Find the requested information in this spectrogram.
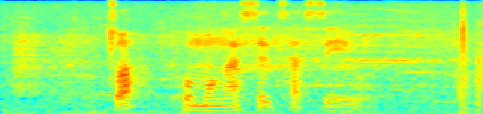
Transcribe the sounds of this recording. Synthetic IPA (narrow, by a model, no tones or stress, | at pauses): t͡sʼwa | hʊmʊŋasɪt͡sʰasɪːʊ̰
